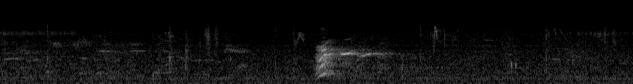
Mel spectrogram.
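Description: A small dog barks twice in quick succession about three seconds in, a short pitched call that rises sharply and then levels off.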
